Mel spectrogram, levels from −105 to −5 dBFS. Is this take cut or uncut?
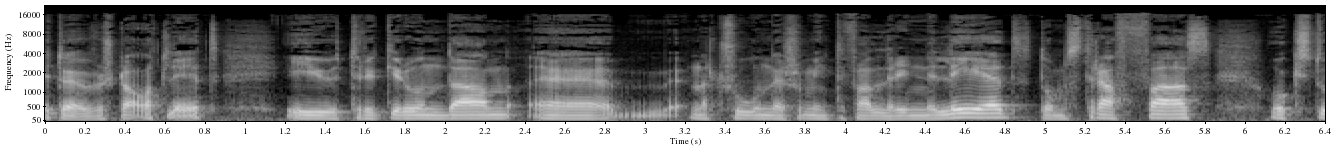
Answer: cut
